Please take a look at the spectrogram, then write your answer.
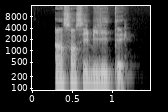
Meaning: insensibility
- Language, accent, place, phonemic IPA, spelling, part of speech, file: French, France, Lyon, /ɛ̃.sɑ̃.si.bi.li.te/, insensibilité, noun, LL-Q150 (fra)-insensibilité.wav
